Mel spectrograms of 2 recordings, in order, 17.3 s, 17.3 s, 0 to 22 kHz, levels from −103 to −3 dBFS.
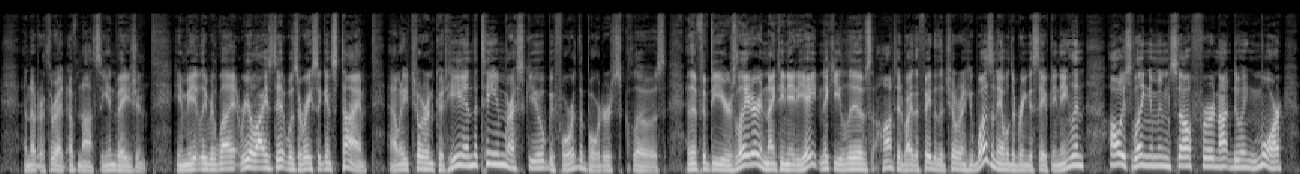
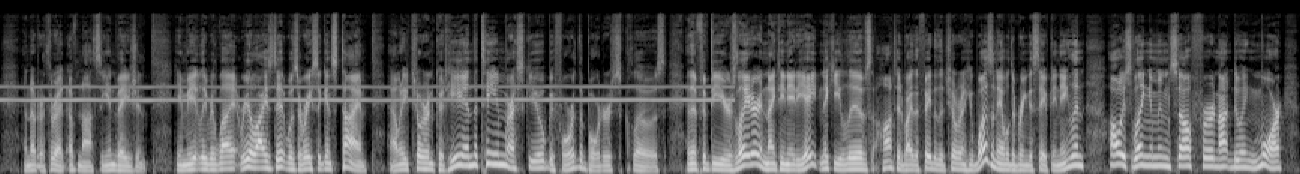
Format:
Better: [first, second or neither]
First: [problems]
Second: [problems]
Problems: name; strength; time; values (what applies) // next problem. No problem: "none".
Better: first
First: none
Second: high-pitched whine; noticeable; until 10 s; 2 kHz, 15 dB below the speech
